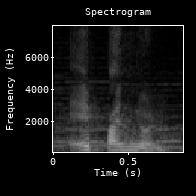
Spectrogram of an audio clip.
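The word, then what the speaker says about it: espagnol: Caso así tenemos la palabra español, que va a ser español. Nosotros la pronunciamos así, como algunas otras palabras que también tienen esta conjugación.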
